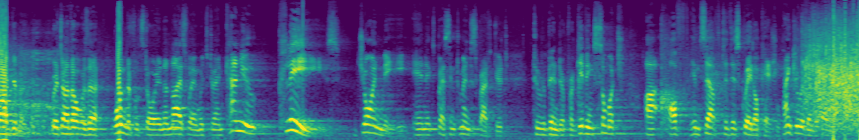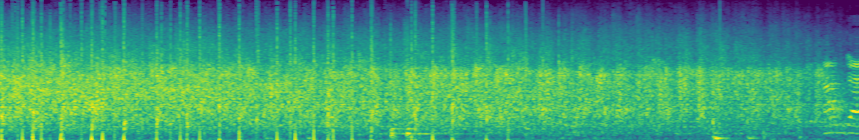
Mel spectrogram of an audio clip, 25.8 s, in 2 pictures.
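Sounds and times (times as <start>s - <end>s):
laughter: 0.1s - 1.3s
speech: 0.2s - 13.1s
round of applause: 11.9s - 25.7s.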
